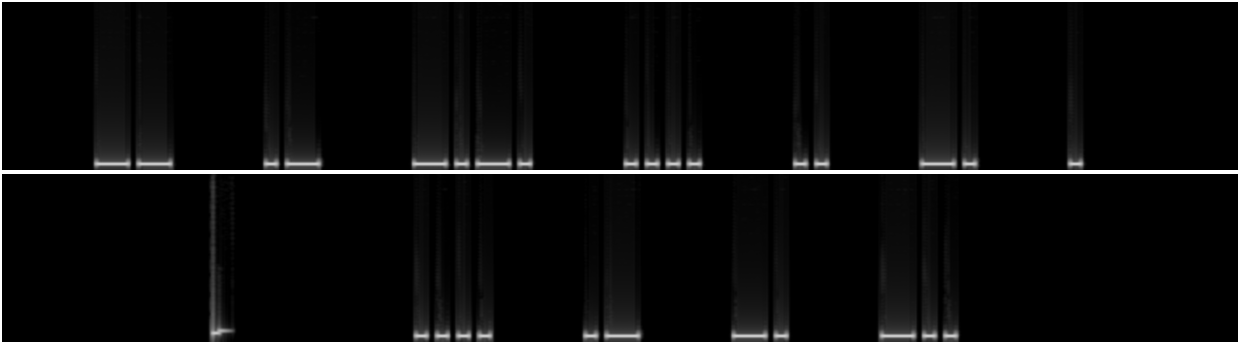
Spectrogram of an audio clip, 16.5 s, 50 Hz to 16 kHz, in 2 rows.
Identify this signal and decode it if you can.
Morse code, heard as a keyed tone, about 17 wpm, spaced as for 10 wpm, 700 Hz. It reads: MACHINE HAND
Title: 3x Character Spacing - Top 500 Words - 17wpm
